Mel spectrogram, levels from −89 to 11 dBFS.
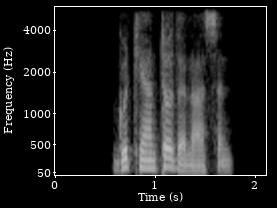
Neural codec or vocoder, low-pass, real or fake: codec, 16 kHz, 0.5 kbps, X-Codec, WavLM features, trained on Multilingual LibriSpeech; 5.4 kHz; fake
